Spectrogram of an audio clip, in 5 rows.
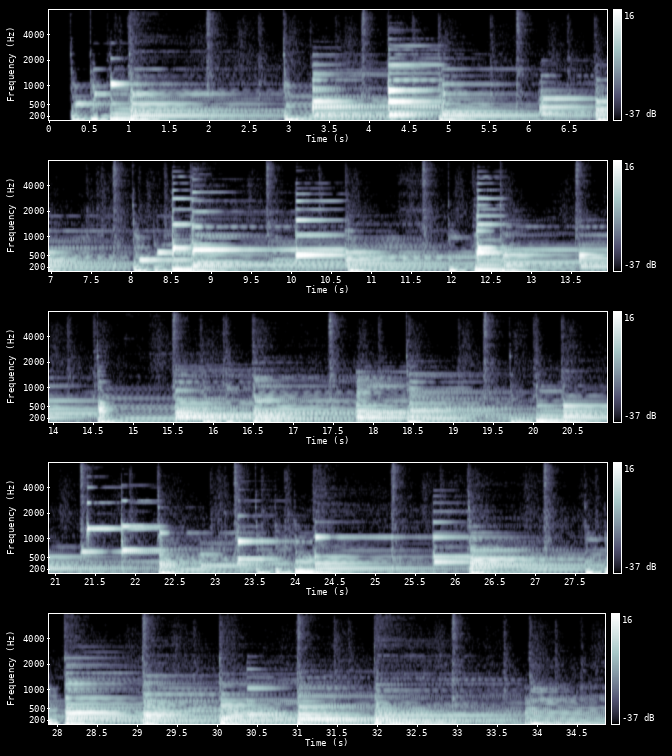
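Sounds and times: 
trio music in F: 0.3 - 34.8.

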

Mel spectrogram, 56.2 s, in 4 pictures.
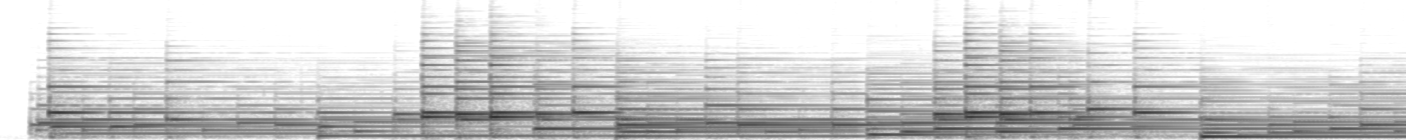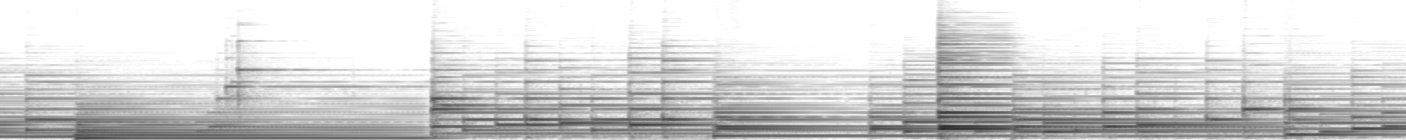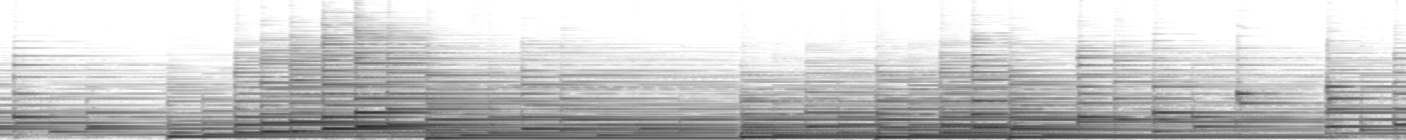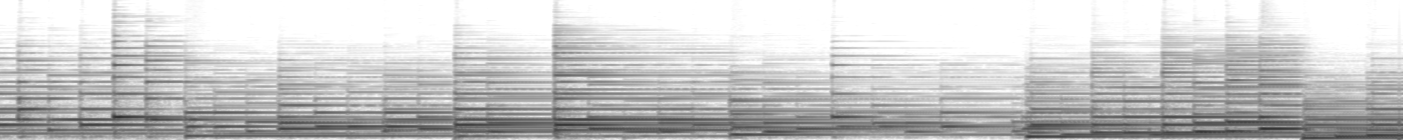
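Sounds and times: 
piano note E: 0.4 - 56.2.

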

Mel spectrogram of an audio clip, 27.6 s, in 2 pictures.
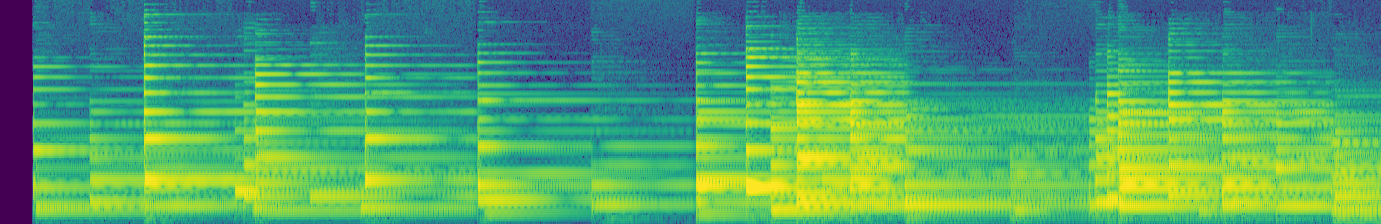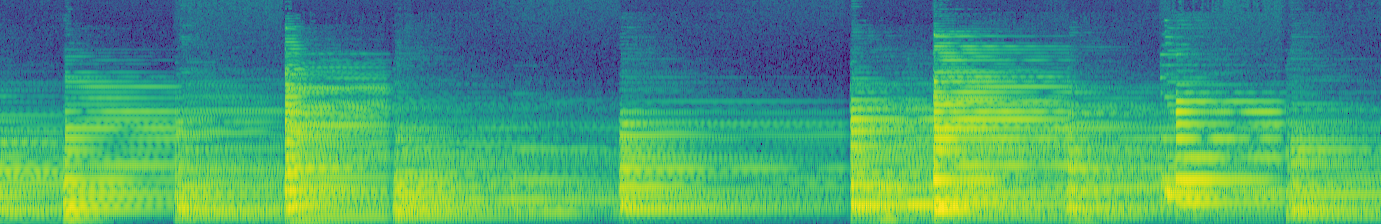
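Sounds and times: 
piano: 0.3 - 27.6.

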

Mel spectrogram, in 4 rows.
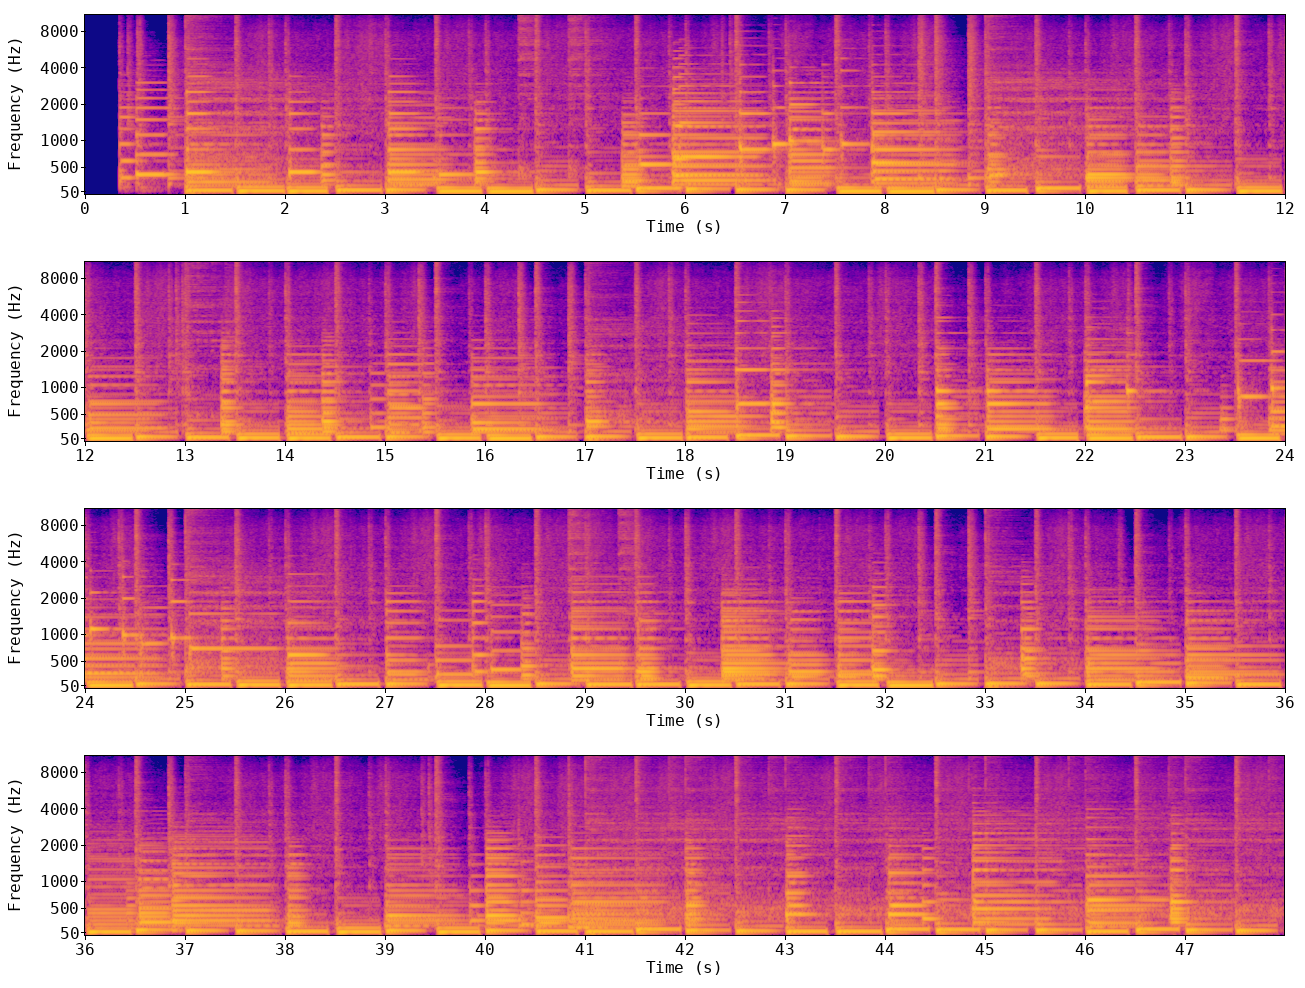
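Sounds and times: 
EBM backing track for male vocals: 0.5 - 47.9.

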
